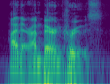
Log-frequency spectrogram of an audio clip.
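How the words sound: The voice sounds flat and cold. "that's disengaging. That's not friendly"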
